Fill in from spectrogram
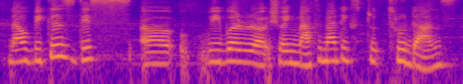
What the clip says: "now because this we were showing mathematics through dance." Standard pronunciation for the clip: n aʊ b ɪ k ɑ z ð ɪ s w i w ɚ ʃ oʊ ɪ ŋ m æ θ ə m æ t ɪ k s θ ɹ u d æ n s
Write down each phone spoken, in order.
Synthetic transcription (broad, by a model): n aʊ b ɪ k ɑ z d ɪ s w i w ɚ ʃ oʊ ɪ ŋ m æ t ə m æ t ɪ k s t ɹ u d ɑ n s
